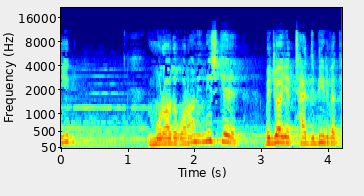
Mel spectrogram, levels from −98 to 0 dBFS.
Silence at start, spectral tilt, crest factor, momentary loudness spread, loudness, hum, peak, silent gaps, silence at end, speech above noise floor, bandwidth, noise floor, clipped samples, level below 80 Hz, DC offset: 0 s; -7 dB/octave; 18 dB; 23 LU; -22 LUFS; none; -6 dBFS; none; 0 s; 21 dB; 11.5 kHz; -43 dBFS; under 0.1%; -58 dBFS; under 0.1%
